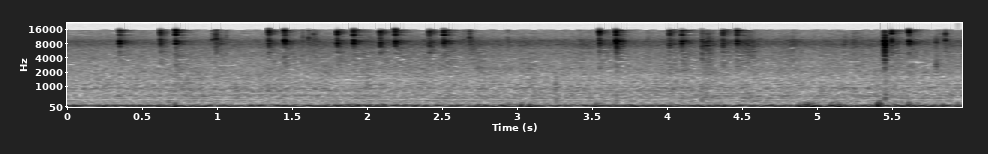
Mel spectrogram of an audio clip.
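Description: Paper wrapping on a small box crinkling while a knife blade scratches and cuts through it: a scatter of short, crisp clicks and scratches over a low steady hum.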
